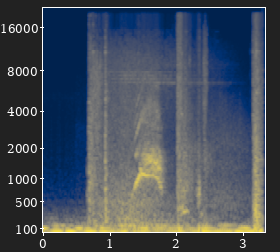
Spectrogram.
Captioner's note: door bursts open; Shelby screams; shotgun blasts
